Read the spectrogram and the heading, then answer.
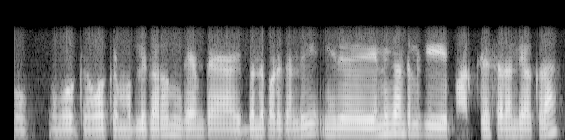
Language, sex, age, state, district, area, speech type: Telugu, male, 30-45, Andhra Pradesh, Chittoor, urban, conversation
